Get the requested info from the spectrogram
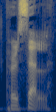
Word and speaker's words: Purcell: att hon har skrivit, ja men du vet väl, du vet väl att Eh, det uttalas Purcell.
